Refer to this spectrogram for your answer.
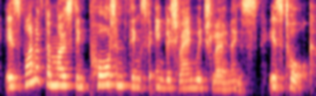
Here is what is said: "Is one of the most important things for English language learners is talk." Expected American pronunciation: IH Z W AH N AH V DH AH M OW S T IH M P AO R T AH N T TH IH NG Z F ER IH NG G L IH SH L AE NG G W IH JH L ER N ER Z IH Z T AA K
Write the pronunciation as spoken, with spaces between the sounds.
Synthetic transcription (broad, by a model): IH Z W AH N AH V DH AH M OW S T IH M P AO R T N TH IH NG Z F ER IH NG G L IH SH L AE NG G W IH JH L ER N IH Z IH Z T AA K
